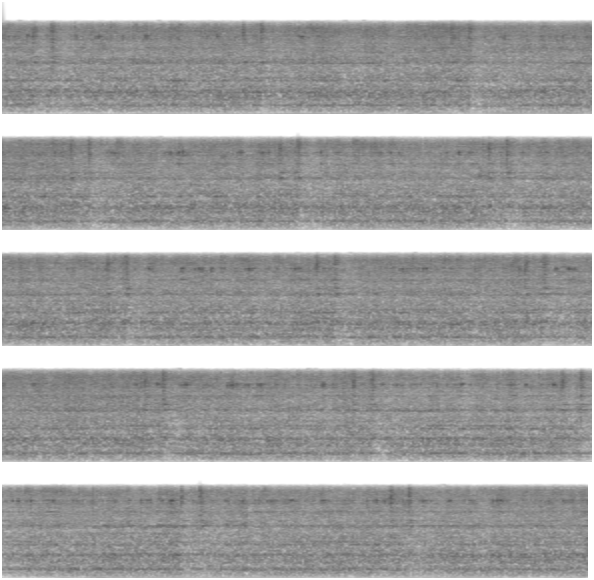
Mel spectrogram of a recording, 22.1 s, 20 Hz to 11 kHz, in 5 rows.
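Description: Marvel Series 8 Mark 1 tilt-frame vertical band saw running free under power with no workpiece, its variable-speed drive turned up to a higher speed. It gives a steady, even mechanical running sound that does not change.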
